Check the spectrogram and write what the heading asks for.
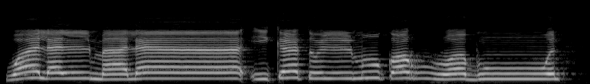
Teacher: یہ مد جو ہے مد متصل ہے، اس کی مقدار 4 حرکت کے برابر ہے، تو ہم اسے 4 حرکت کے برابر کھینچ کے پڑھیں گے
